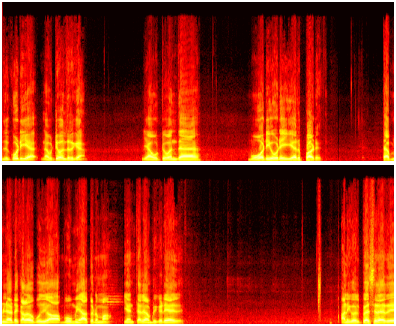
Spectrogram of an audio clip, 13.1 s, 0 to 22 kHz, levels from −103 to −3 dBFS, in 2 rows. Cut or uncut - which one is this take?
uncut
